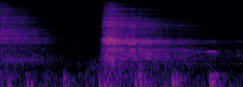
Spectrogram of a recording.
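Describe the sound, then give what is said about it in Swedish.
A single slow, deep breath: a soft airy inhale swells up and then eases into a long, gentle exhale, with no talking around it. “Och bara så här, okej okay, stilla, nu ska jag inte göra någonting, jag ska bara andas.”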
